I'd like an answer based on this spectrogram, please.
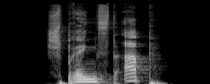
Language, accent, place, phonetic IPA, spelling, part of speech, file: German, Germany, Berlin, [ˌʃpʁɪŋst ˈap], springst ab, verb, De-springst ab.ogg
- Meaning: second-person singular present of abspringen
